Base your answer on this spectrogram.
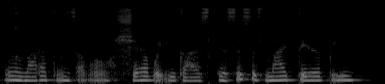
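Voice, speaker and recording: In an American accent, a woman speaks at a medium pitch in a dark, mellow, somewhat breathy tone with monotone, flat intonation. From US South, Greenwood, Mississippi. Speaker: podcast host. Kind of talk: casual monologue.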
